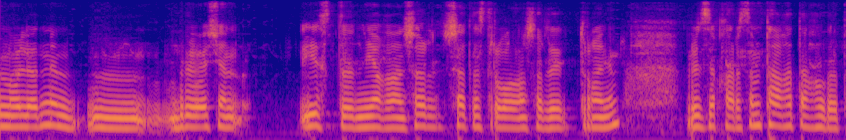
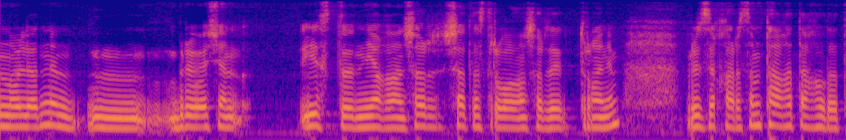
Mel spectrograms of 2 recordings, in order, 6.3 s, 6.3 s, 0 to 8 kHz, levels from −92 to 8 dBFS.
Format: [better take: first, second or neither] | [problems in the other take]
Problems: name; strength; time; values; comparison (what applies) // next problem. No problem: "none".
second | noise reduction (neural separator model SepFormer DNS4)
